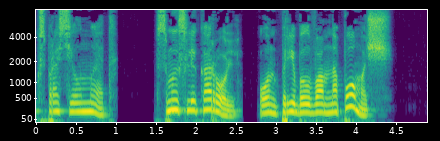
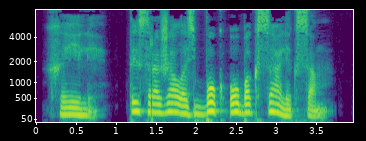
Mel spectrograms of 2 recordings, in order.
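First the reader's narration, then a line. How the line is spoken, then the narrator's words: Quiet. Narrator (Russian): тихо проговорил Тор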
